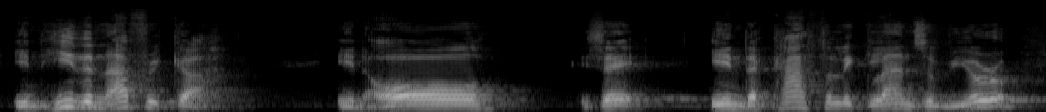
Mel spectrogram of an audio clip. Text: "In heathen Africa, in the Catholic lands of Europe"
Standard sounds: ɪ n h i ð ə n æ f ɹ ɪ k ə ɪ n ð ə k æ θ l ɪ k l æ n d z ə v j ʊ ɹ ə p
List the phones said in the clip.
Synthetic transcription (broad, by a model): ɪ n h i ð ə n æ f ɹ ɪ k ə ɪ n ð ə k æ θ l ɪ k l æ n d z ə v j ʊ ɹ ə p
